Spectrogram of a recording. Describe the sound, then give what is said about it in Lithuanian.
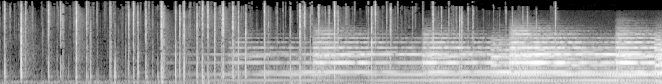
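Church bells ring on Christmas morning: many quick, bright strikes at first, then overlapping sustained tones build and swell louder toward the end. “Jau šventų kalėdų rytas, skamba varpai”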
